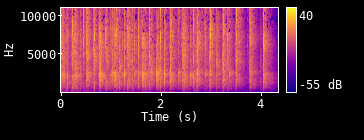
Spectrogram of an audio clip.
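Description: A burst of lively applause from a group of people for a volunteer with the Fundación Integra who received an award presented by Ana Botella, many hands clapping in dense, overlapping rhythm, sustained throughout without any talking.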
